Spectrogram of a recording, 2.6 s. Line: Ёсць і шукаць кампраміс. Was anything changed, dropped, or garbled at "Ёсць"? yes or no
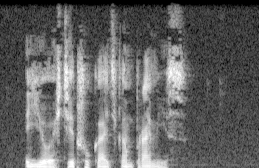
no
